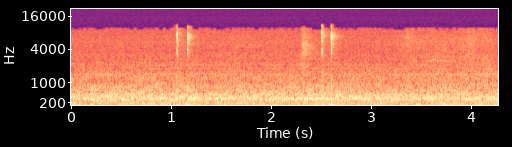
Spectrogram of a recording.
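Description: A few faint, short computer-mouse clicks in two small clusters, about a second in and again about two and a half seconds in, over a quiet studio background.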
